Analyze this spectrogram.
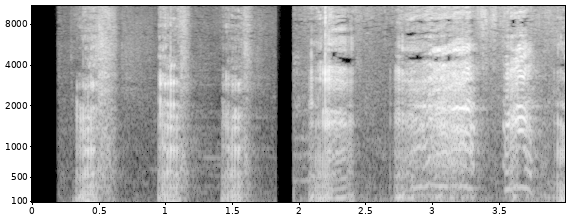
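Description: A rabbit honks in soft, snorting grunts, three quick pulses followed by a longer rustling burst.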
